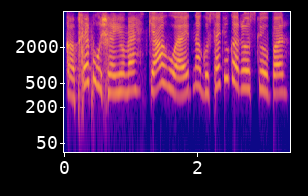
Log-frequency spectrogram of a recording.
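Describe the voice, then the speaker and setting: A high voice doing a nagging mother. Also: fast talker, fairly bright tone, no echo, studio quality. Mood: reproachful. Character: busy scolding middle-aged mother. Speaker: mother figure in a family drama. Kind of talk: fan audio drama.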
